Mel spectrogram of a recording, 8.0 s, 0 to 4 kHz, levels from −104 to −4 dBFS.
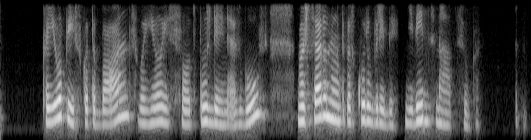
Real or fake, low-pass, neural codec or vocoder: fake; 3.6 kHz; autoencoder, 22.05 kHz, a latent of 192 numbers a frame, VITS, trained on one speaker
